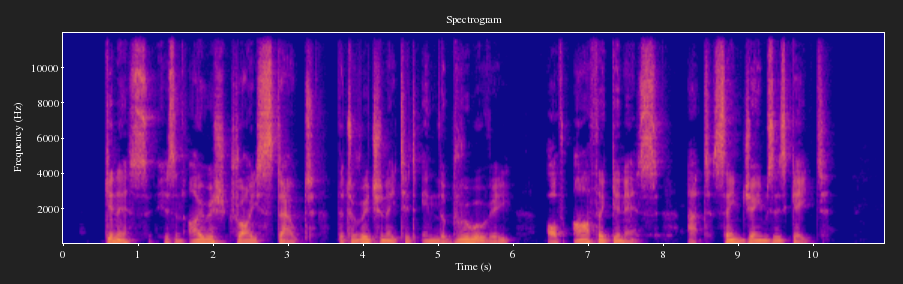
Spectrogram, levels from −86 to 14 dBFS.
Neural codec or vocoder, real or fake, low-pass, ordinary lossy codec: vocoder, 24 kHz, 100 mel bands, Vocos; fake; none; none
